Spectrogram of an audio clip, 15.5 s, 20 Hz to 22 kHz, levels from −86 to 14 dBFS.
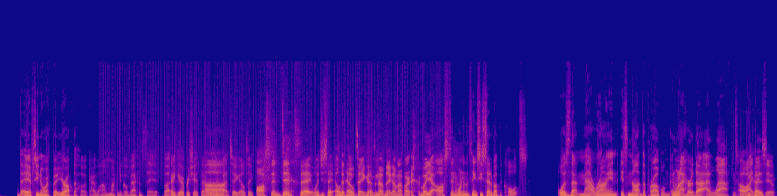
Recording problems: crackling; faint; from 2 to 4 s and from 4.5 to 9 s; 30 dB below the speech

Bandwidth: 15 kHz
